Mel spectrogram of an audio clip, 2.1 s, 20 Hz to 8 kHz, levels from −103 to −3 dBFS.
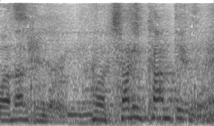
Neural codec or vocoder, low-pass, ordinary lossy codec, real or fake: codec, 16 kHz, 1.1 kbps, Voila-Tokenizer; none; none; fake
